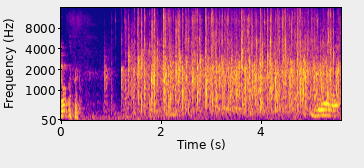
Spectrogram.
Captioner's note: applause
